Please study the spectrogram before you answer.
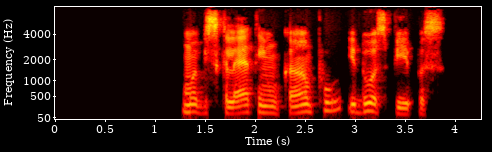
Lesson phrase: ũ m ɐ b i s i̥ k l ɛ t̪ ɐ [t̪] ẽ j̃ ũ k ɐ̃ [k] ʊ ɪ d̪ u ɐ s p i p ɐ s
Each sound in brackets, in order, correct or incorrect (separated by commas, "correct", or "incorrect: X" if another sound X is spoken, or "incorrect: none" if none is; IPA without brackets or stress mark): incorrect: none, incorrect: p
